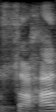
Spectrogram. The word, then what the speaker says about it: سحر: تو پہلا لفظ ہے سحر، سین اور ہے کے اوپر زبر ہے اور رے جو ہے یہ ساکن ہے، تو سحر اس کا تلفظ ہوگا،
